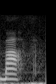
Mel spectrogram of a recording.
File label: "math", English; Dacco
